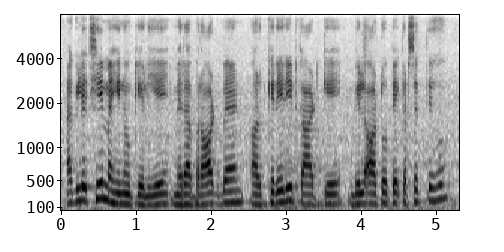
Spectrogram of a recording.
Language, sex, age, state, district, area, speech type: Urdu, male, 18-30, Delhi, North West Delhi, urban, read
